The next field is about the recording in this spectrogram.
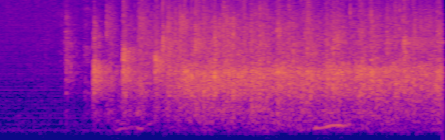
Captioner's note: applause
